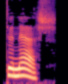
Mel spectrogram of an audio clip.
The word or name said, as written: dhanesh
